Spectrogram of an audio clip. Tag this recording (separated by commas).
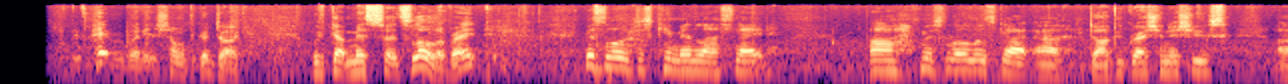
outside, urban or man-made, Speech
